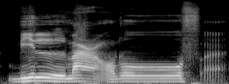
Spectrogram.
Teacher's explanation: huruf mim sedangkan huruf mim adalah adalah huruf qamariah e sehingga huruf lamnya dibaca izhar terbaca dia dengan jelas huruf lamnya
